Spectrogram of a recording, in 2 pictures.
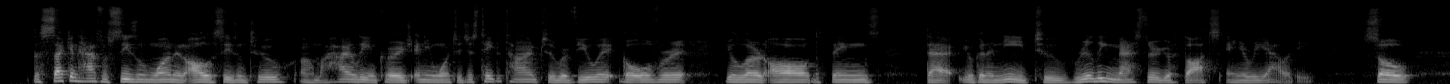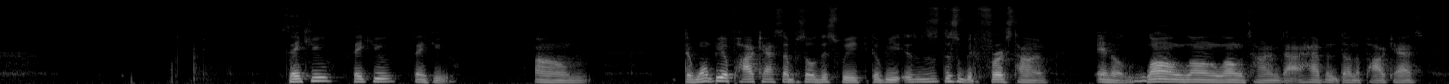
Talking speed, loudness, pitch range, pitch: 165 wpm, -34 LUFS, 100-120 Hz, 110 Hz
